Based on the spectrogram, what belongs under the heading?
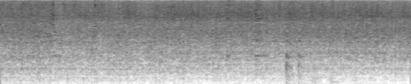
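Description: Marinated chicken pieces sizzling in hot oil in a wok, a steady frying hiss, with one light knock about three seconds in.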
